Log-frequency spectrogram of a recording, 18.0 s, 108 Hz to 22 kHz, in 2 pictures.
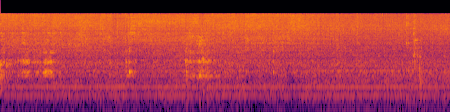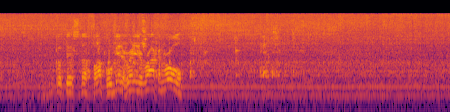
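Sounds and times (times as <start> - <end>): metal spatula scraping: 0.0 - 1.3, 3.7 - 4.6, 10.8 - 12.2, 12.8 - 15.1
steak sizzling in a skillet: 0.0 - 18.0.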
